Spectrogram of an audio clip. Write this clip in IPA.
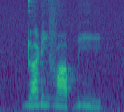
ɖ ʌ ɽ i v ɑ ɓ i

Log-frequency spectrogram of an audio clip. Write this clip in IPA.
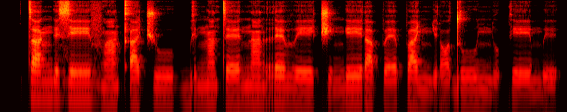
t a˦ ŋ ɪ˦ z eː˦ v ã˨˦ kʼ a˨ t͡ʃ uː˨ ɡ͡b ɪ˦ ŋ ã˦ t ɛ˨˦ n ã˦ r ɛ˦ β eː˨ t͡ʃ ɪ˨ ŋ eː˦ ɾ a˨ p ɛ˨˦ p a˦ ɲ ɪ˨ ɾ ɔ˦ d uː˦ ɲ o˨ k eː˦ m ɪ˨

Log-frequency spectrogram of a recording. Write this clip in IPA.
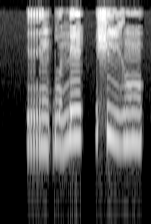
r ĩ˨ ɓ u˨ n ɪ˦ | ʃ iː˦˨ ɣ ũ˦

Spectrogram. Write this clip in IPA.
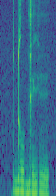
d u ɡ i j i

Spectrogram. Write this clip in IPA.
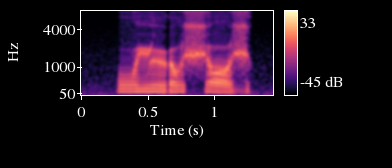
w y ɽ u ʃ o ʒ

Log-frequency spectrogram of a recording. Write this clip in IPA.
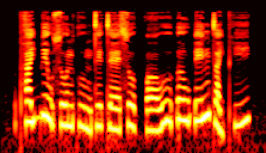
pʰ a˧˥ j b eː˥˨ w s oː˧ n k uː˧˩ ŋ t̪ e˧ t̪ ɛː˩ s oː˧˩ k̚ ʔ ɔː˩ ʋ uː˧ ʔ ɤː˧ w ʔ eː˧˥ ŋ t̪ a˧˩ j pʰ iː˧˥

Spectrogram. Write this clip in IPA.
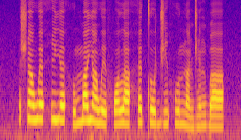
ʃ ã˦ w ɛ˦ h i˦ j ɛ˦˨ h u˨˦ m a˦ j ã˧ w e˨ f ɔ˨˦ l a˧ h ɛ˦ t o˦ d͡ʒ i˦˨ f u˧ n ã˨ d͡ʒ ɛ̃˨˦ ɡ͡b a˧

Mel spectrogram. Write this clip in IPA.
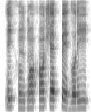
ɾ i˧ h ũ˨ ɡ͡b ɔ̃˧ h ɔ̃˦ ʃ ɛ˦ k͡p e˦˨ ɡ o˧ ɾ i˦

